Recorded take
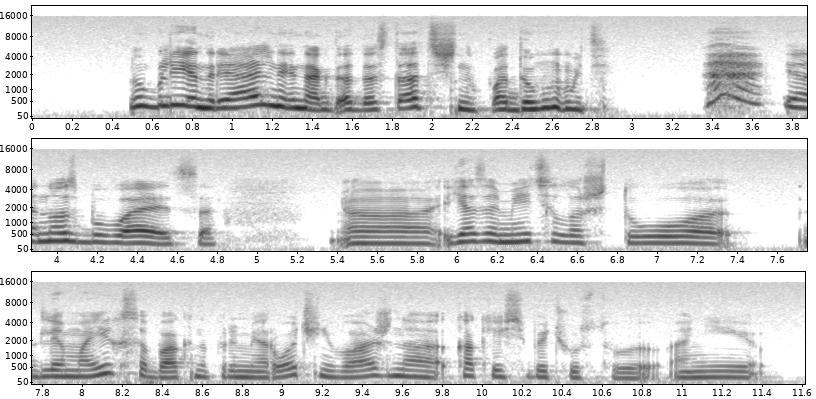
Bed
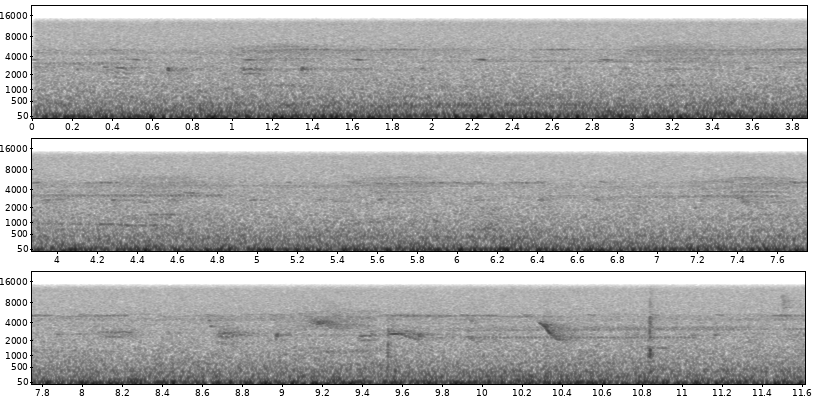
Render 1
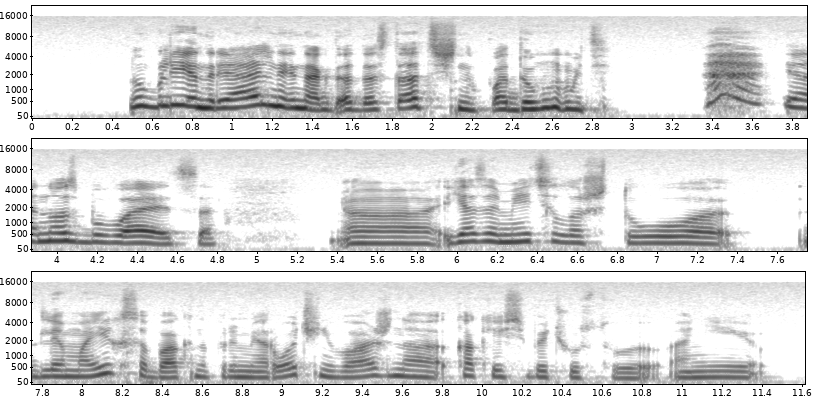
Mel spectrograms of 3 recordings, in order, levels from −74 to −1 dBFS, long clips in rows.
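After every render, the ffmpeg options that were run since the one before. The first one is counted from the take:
ffmpeg -i in.wav -af "afftdn=noise_reduction=6:noise_floor=-45" out.wav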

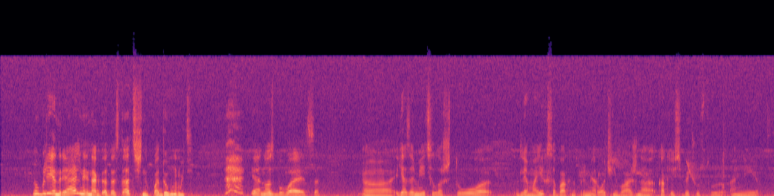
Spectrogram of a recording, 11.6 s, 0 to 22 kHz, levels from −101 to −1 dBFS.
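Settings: ffmpeg -i in.wav -i bed.wav -filter_complex "[1:a]volume=-18.5dB[link_01];[0:a][link_01]amix=inputs=2:normalize=0" out.wav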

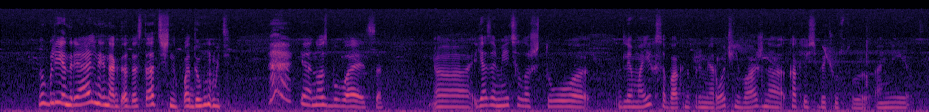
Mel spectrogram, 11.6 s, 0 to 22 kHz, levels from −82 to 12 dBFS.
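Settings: ffmpeg -i in.wav -af "volume=-8dB" out.wav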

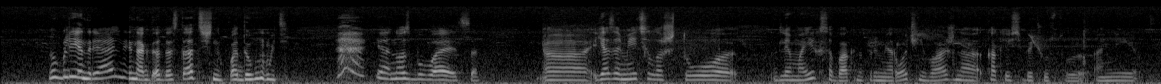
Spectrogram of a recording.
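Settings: ffmpeg -i in.wav -filter_complex "[0:a]asettb=1/sr,asplit=3[link_01][link_02][link_03];[link_01]atrim=end=5.424[link_04];[link_02]atrim=start=5.42:end=7.2,asetpts=PTS-STARTPTS,afade=type=in:duration=0.004:curve=qsin,afade=type=out:start_time=1.776:duration=0.004:curve=qsin,equalizer=frequency=2600:width=0.45:gain=6.5[link_05];[link_03]atrim=start=7.196[link_06];[link_04][link_05]acrossfade=duration=0.004:curve1=hsin:curve2=qsin[link_07];[link_07][link_06]acrossfade=duration=0.004:curve1=qsin:curve2=hsin,asplit=2[link_08][link_09];[link_08]atrim=end=1.29,asetpts=PTS-STARTPTS,afade=type=out:start_time=0.83:duration=0.46:silence=0.149624[link_10];[link_09]atrim=start=1.29,asetpts=PTS-STARTPTS,afade=type=in:duration=0.004:curve=hsin:silence=0.149624[link_11];[link_10][link_11]concat=n=2:v=0:a=1" out.wav

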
